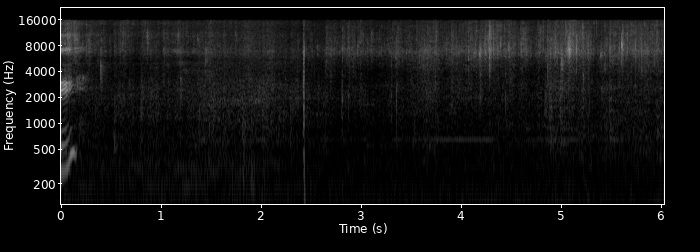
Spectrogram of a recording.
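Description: Faint, steady hiss of running water pouring over potted orchids, with a single sharp click about two and a half seconds in.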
